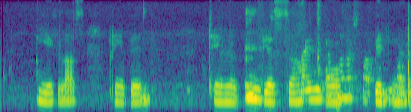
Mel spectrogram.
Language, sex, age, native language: Icelandic, female, 14, Icelandic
